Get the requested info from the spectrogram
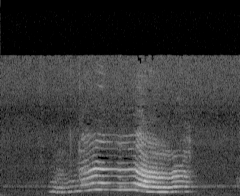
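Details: Female house cat playing happily indoors with a found toy lets out a long, drawn-out meow that rises, holds, then bends downward with a rich, slightly strained tone, over a quiet room background.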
